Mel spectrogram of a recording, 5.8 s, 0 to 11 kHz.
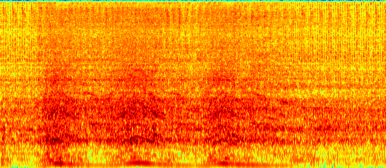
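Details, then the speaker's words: ZAZ Forza, 2,500 km, fresh 5W-40 synthetic oil, warm idle after 5 minutes: fast light tapping about three per second from an under-hood unit, vanishing briefly on throttle blip; owner suspects hydraulic lifters or injectors. "Звук идет вот от этого узла. Из двигателя все тихо."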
